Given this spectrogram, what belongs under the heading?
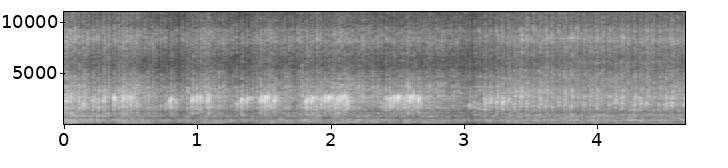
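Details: Mitsubishi L300 diesel that would not start on the key (only by push-starting), started after fitting the battery and starter: settles into a steady, even idle clatter with no grinding or misses, but heavy smoke; injection pump timing adjustment planned.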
